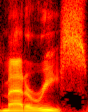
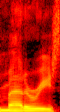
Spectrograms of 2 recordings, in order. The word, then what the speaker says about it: Matarese: He's like, it's not a Matarese, that's a Matarese, right?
